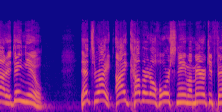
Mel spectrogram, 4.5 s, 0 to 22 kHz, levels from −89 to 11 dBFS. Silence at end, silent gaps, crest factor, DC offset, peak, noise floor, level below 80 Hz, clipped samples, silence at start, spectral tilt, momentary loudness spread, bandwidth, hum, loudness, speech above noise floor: 0 s; none; 12 dB; under 0.1%; -12 dBFS; -60 dBFS; -60 dBFS; under 0.1%; 0 s; -4 dB/octave; 4 LU; 11.5 kHz; none; -24 LUFS; 37 dB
